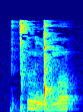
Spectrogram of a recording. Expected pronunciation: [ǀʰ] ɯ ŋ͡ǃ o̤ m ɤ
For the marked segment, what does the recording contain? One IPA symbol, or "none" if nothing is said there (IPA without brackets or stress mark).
ǀʰ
